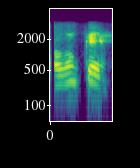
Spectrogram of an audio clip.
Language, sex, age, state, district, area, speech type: Santali, male, 45-60, Odisha, Mayurbhanj, rural, conversation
